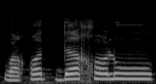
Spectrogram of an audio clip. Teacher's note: Seperti contoh, dal sukun bertemu dal. Cara membacanya langsung diidghamkan dan tidak perlu ada qalqalah pada huruf dal. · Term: idgham mutamatsilain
